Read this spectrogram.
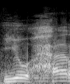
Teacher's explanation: یوحر یہ را یہ حقیقی تکرار ہوگی. تھوڑی سی 2-3 بار زبان ایسے زبان کا جو سرا ہے نوکے لسان تھوڑی سی وائبریٹ کرتی ہے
